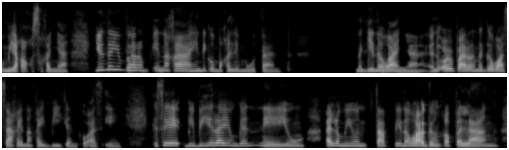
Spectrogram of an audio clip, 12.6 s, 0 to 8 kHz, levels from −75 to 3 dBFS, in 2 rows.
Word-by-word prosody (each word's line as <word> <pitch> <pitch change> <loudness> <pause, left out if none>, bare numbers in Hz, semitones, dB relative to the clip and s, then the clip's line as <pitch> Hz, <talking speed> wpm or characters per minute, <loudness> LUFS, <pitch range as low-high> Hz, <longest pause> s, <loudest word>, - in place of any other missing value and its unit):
umiyak 200 -3 +1
ako 180 - -10
sa 200 - -11
kan'ya 170 -1 -5 0.4
yun 345 - +3
na - - +4
yung 380 - 0
parang 315 -2 +1
pinaka 265 -3 +2
hindi 250 +1 0
ko 255 - -3
makalimutan 185 -7 -7 0.9
na 215 - -7
ginawa 225 -5 +3
niya, 175 -2 -8 0.2
and 225 - -1
or 250 +1 +3
parang 240 -1 +5
nagawa 220 -3 +1
sa 195 +1 -1
akin 205 -1 -5
ng 195 - -8
kaibigan 175 -4 -9
ko, - - -12
as 170 - -10
in. 170 -1 -15 0.3
Kasi 285 +4 +3
bibihira 270 +5 +2
yung 275 -2 -3
gano'n, 275 +3 -4
eh, 215 +1 -1
yung 230 +1 -4 0.2
alam 255 +1 +2
mo 255 - 0
yun 240 -2 -2
ta 220 -1 +3
tinawagan 235 -2 +3
ka 240 +2 0
pa 200 -5 -1
lang 185 +7 0
225 Hz, 190 wpm, -21 LUFS, 195-255 Hz, 0.9 s, parang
